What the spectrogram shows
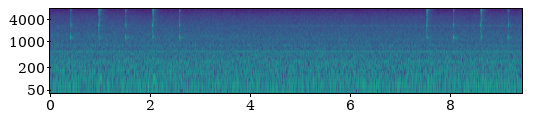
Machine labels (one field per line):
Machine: valve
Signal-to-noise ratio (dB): -6 dB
